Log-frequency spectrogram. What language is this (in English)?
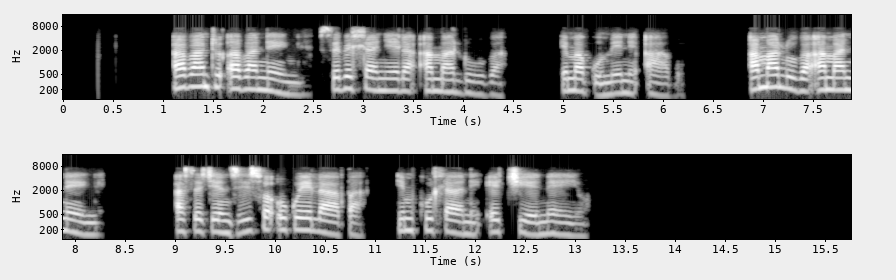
North Ndebele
